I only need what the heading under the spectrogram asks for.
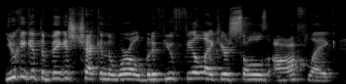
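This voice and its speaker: A young woman with a slightly raspy, fairly high voice talks openly in an interview. She is animated and breaks into laughter often. She acts out little quoted bits as she goes. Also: brisk. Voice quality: slightly raspy, low-set voice. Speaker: actress and comedian, interview guest. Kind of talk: candid interview conversation.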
